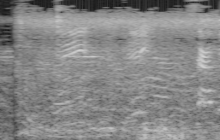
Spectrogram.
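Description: Chatter of a crowd with children's high voices calling and playing. It gets suddenly louder a moment after the start.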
